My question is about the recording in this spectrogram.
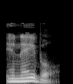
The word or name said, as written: enable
